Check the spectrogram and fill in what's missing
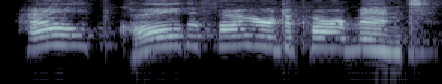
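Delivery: high, loud panicked call for help; frantic cry. Acted. Mother sees a crocodile in her house, frantic shout. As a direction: shriek it like a scared mom. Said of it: "said the frantic mother".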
